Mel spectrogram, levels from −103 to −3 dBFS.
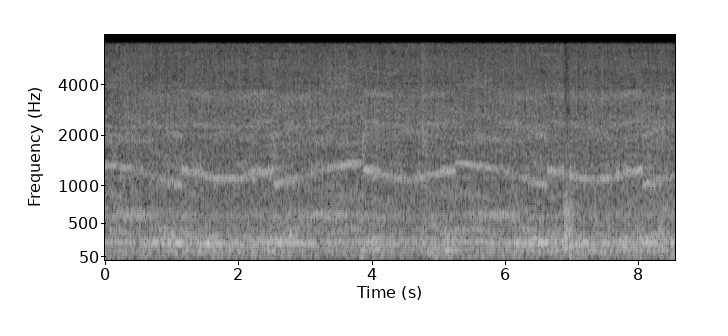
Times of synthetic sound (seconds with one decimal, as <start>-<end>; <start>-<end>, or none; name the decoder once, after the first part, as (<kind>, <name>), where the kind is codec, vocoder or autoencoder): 0.0-5.1 (vocoder, WaveNeXt); 6.1-8.6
